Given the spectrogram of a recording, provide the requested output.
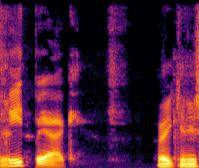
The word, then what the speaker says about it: Friedberg: Friedberg. Wait, can you say it again? Friedberg. Friedberg? Friedberg. Oh, nice. It's Uh, back in the throat. do you think anyone in Friedberg Yeah, has ever been on a podcast before?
